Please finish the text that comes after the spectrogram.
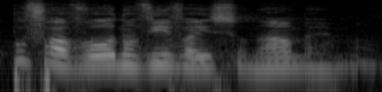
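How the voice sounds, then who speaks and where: A middle-aged male pastor preaching a lively sermon, acting out voices and calling out to his listeners. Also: high voice, rapid-fire. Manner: animated, acts out voices, calls listeners "my brother". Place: church. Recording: long church-hall reverb.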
